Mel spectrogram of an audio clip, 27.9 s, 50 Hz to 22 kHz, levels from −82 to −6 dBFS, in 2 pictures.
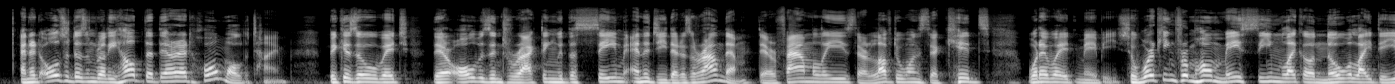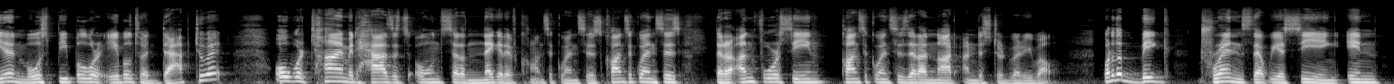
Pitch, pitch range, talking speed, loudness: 155 Hz, 135-170 Hz, 190 wpm, -19 LUFS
